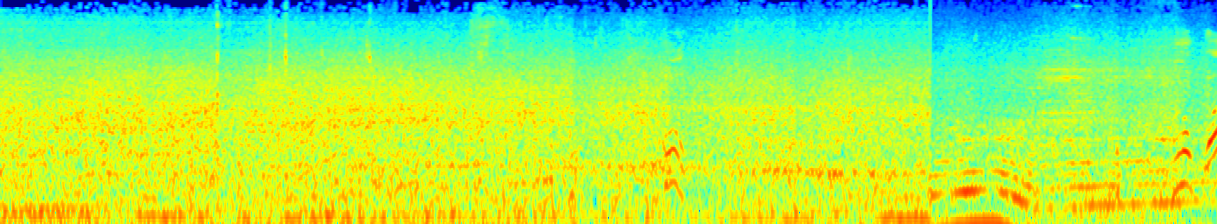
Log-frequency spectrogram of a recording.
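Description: Loud, steady road-traffic and car-engine noise close by. About nine seconds in it drops to a lower engine sound whose pitch rises and falls.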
